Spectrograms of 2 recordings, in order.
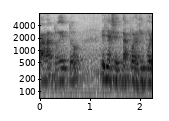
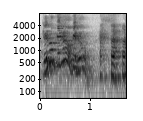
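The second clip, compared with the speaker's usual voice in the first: high, laughing no no no; laughing refusal; 10 semitones higher, much slower than usual. Retold or imitated.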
